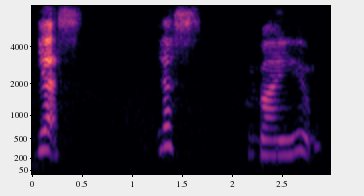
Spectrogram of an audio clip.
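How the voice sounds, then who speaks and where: A would-be suave spy at the gambling table, acted by a woman in a comic reading. The voice is high and bright, close and dry, with a self-important swagger. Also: extremely slow, no echo, exaggerated voice. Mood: flirtatious. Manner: self-important, flustered when challenged. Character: cocky, would-be suave secret agent gambler. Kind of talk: comedic live play reading.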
